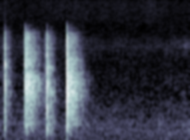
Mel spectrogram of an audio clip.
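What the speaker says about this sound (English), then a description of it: "golf clap." A handful of soft, polite golf claps, four quick hand claps in an uneven burst, close and dry, then silence.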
